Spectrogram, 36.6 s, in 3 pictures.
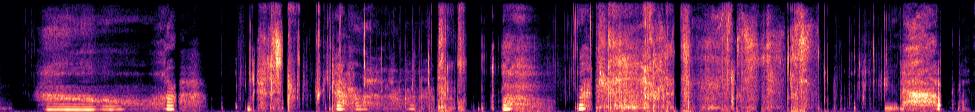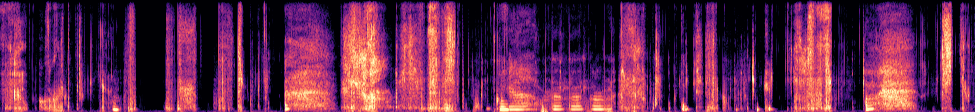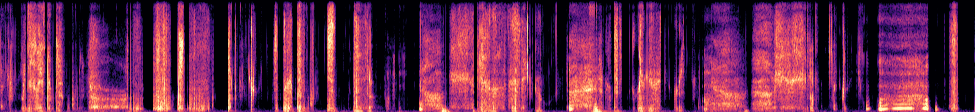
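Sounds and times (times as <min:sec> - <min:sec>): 
soft breathy vocal noises: 0:00.0 - 0:10.2, 0:15.8 - 0:21.2, 0:28.8 - 0:36.5
wet ASMR ear-licking mouth sounds: 0:02.9 - 0:36.5.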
